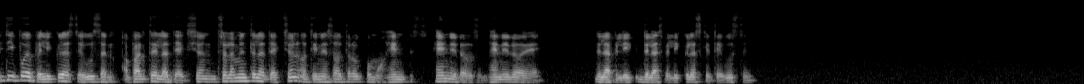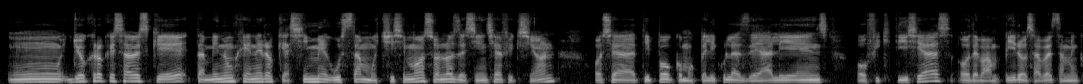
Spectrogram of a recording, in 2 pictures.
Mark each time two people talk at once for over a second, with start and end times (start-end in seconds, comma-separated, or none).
none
